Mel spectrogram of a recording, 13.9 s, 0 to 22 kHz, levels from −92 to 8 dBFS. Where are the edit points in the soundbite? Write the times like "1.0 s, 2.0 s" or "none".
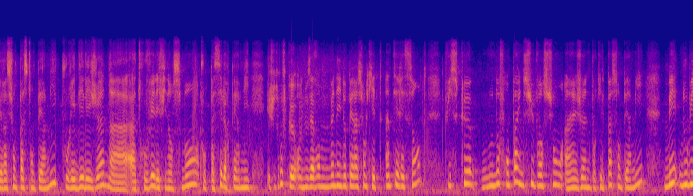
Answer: none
